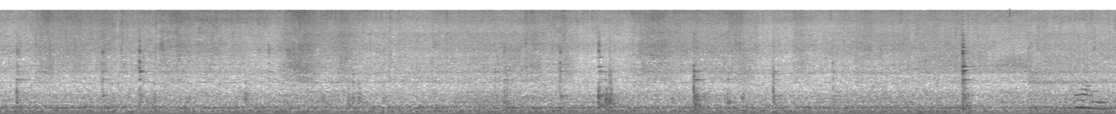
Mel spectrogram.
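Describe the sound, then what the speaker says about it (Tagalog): Garlic and onion sauté in a pan, a dense steady sizzle running throughout with occasional clinks and scrapes from stirring, close and fairly loud. "Ayan, magigisa na ako. Bawang sibuyas."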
